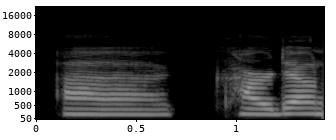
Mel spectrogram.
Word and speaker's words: Cardone: Cardone rhymes with zone.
